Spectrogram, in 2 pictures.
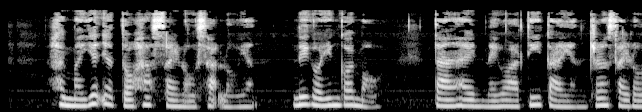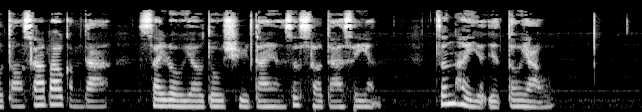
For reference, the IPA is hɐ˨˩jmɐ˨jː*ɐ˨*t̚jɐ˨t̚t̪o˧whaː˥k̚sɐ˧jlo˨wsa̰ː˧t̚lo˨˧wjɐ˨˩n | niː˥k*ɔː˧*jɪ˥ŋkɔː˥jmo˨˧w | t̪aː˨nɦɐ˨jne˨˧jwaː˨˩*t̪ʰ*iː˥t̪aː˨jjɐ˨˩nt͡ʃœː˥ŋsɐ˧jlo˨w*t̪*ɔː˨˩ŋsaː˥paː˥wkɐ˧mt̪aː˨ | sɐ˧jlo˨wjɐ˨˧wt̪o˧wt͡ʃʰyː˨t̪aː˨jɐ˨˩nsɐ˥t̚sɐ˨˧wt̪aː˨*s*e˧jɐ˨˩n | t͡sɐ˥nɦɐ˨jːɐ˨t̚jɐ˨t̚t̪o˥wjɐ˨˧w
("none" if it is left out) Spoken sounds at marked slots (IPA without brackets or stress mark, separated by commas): ɐ˥, ɔː˧, t̪, t̪, s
